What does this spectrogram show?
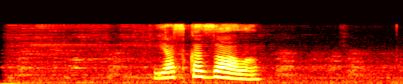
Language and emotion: Russian, angry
